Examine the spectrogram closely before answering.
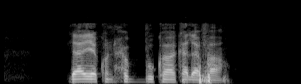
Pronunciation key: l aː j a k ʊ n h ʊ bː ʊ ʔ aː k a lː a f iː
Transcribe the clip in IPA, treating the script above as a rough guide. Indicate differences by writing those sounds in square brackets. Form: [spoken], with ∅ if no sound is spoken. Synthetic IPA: l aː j a k ʊ n [ħ] ʊ bː ʊ [k] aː k a [l] a f [aː]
